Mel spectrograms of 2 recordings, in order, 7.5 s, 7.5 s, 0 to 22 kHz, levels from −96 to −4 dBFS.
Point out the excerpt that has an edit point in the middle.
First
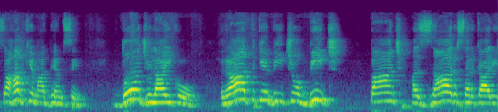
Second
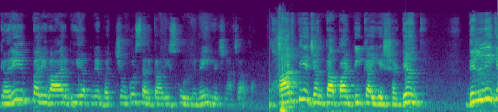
second; 1 cut; at 4.1 s

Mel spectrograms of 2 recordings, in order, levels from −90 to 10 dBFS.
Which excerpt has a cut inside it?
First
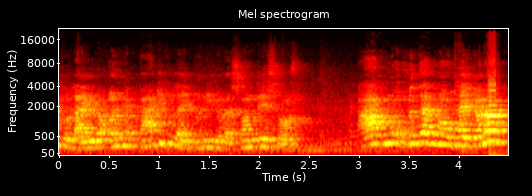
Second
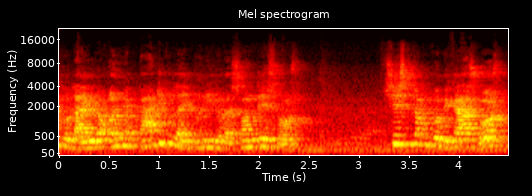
first; 1 cut; at 2.9 s

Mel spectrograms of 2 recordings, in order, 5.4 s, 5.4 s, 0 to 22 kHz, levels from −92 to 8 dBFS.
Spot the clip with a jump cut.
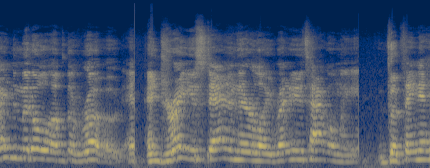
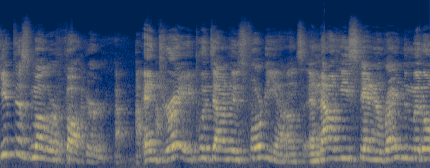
first; 2 cuts; at 1.7 s, 4.4 s

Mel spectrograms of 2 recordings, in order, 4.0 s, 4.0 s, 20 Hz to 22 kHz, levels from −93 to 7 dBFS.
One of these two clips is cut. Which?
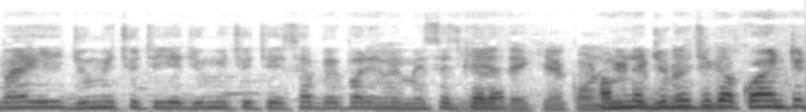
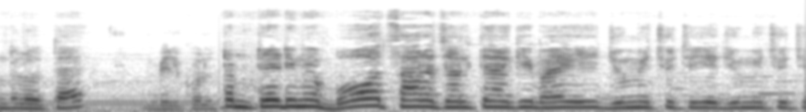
second; 1 cut; at 1.1 s

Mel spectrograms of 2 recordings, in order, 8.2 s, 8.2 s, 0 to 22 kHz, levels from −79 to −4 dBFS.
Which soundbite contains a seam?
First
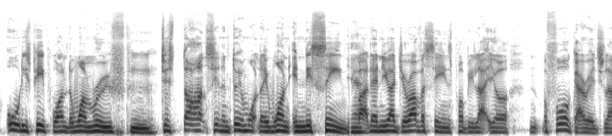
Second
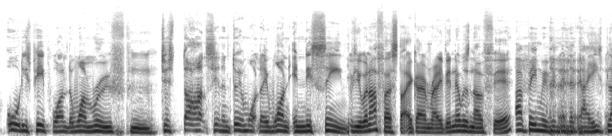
second; 2 cuts; at 4.7 s, 6.9 s

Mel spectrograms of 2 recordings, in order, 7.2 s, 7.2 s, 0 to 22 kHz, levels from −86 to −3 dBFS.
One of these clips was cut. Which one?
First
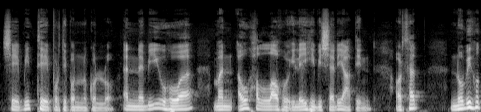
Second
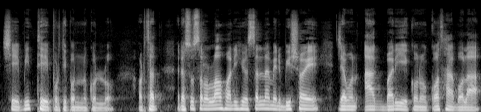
first; 1 cut; at 1.8 s

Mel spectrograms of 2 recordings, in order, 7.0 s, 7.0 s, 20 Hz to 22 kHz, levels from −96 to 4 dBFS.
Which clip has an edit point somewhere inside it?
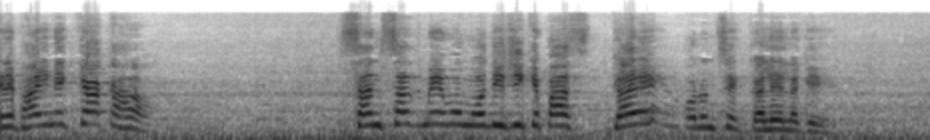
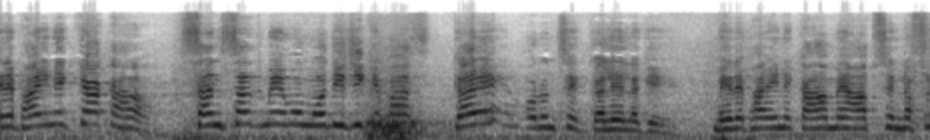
second; 2 cuts; at 1.2 s, 5.1 s

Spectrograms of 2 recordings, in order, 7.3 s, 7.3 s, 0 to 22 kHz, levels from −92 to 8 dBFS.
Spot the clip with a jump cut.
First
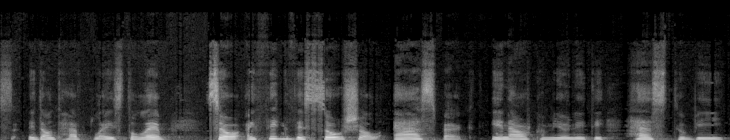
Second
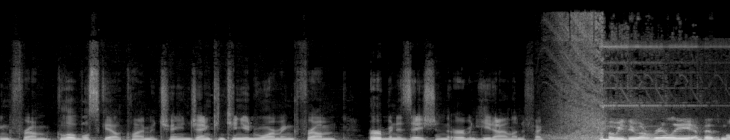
second; 1 cut; at 5.8 s

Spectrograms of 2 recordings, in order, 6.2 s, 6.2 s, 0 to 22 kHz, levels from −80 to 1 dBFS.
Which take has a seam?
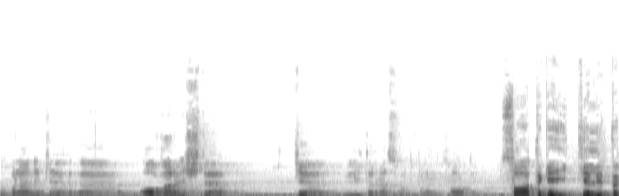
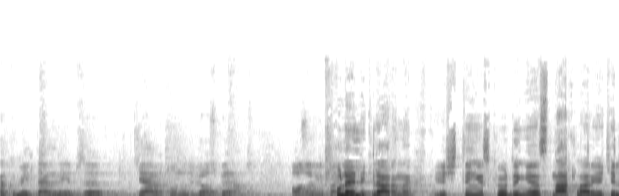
second; 1 cut; at 3.3 s

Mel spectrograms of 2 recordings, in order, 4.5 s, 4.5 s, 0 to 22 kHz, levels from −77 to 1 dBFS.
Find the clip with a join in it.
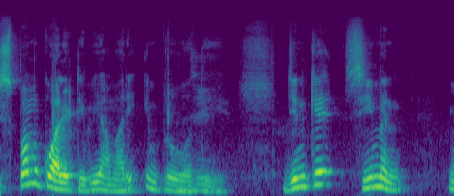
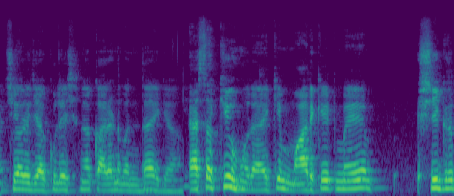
second; 1 cut; at 1.8 s

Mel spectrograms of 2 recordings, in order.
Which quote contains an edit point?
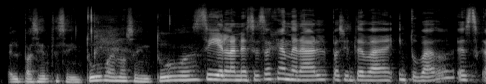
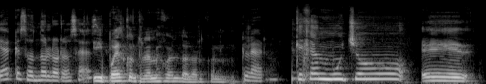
second; 1 cut; at 2.9 s

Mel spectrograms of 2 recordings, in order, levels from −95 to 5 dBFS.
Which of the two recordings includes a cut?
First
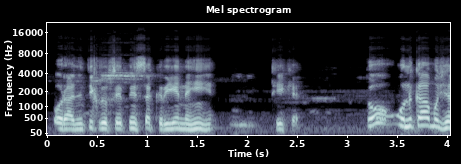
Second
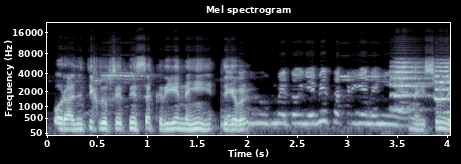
second; 1 cut; at 1.7 s

